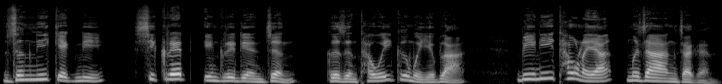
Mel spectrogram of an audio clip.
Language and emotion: Bodo, surprised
